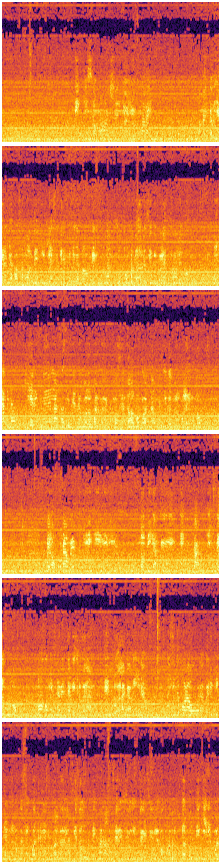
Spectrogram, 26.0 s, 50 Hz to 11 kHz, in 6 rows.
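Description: Cabin noise of a Boeing 737 MAX 8 in flight: the steady drone of its CFM LEAP-1B turbofan, with a steady hum and a higher held whine, heard from a seat beside the engine. Voices come and go over it.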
